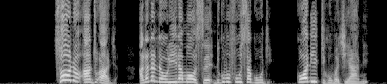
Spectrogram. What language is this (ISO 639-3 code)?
nya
